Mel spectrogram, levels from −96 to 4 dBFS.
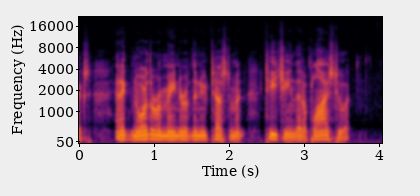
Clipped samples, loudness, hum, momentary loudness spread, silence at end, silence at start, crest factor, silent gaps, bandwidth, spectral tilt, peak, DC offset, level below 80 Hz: under 0.1%; -24 LUFS; none; 12 LU; 0.45 s; 0 s; 18 dB; none; 9.6 kHz; -6.5 dB/octave; -6 dBFS; under 0.1%; -56 dBFS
